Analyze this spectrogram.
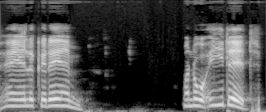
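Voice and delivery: high, loud excited gawking; gawking tourist. Pretend. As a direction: point and call out like a thrilled sightseer. Imagined ride visitor gawking at hell.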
